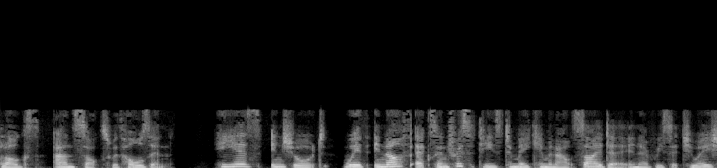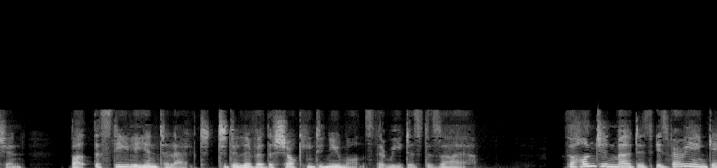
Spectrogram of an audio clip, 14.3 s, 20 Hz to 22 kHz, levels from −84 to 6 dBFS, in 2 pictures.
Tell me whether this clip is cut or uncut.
cut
